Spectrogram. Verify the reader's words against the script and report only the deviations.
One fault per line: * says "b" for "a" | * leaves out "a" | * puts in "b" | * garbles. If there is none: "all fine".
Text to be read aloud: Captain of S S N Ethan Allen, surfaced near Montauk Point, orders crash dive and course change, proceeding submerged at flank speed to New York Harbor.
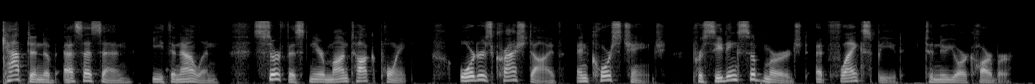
all fine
